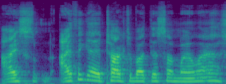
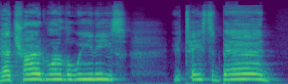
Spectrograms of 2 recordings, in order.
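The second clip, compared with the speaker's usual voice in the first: high, loud, freaking-out outburst; 8 semitones higher, 6 dB louder than usual. Retelling what a woman on screen says: imitating someone flipping out. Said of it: "She's flipping out".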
